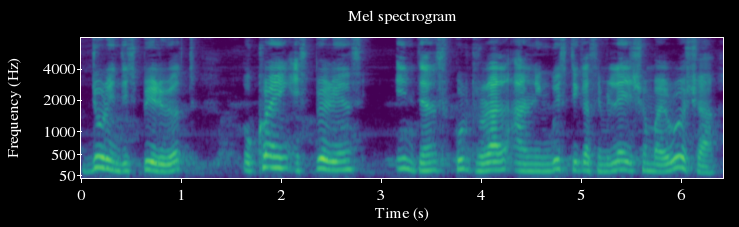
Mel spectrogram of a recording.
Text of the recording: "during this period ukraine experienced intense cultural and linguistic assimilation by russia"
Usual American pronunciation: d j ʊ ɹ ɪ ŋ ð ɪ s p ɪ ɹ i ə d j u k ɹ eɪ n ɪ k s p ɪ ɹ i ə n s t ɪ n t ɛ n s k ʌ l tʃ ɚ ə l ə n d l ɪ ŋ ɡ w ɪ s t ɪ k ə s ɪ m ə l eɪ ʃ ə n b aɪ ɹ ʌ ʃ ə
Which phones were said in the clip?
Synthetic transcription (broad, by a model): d j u ɹ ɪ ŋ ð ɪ s p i ɹ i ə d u k ɹ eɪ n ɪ k s p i ɹ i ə n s ɪ n t ɛ n s k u l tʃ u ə l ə n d l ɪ ŋ ɡ w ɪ s t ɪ k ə s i m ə l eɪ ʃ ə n b aɪ ɹ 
